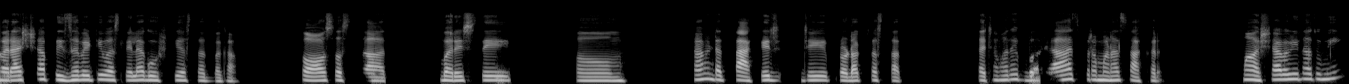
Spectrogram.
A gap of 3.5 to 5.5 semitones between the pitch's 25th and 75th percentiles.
No: narrow, 2.4 semitones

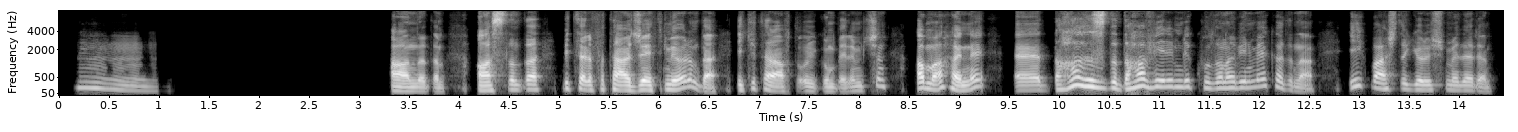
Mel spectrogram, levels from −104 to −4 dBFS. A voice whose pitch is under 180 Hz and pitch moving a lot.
Yes: low, 135 Hz; wide, 7.1 semitones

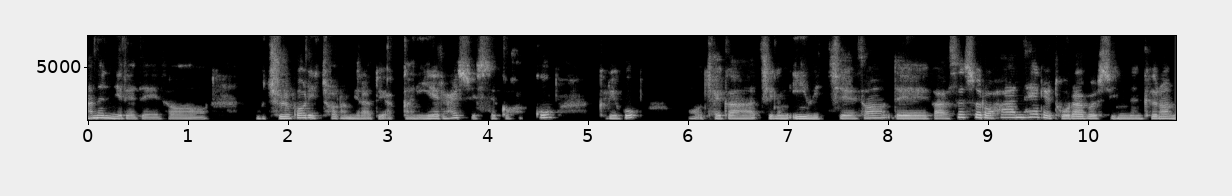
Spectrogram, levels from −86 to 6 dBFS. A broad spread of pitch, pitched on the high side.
No: wide, 6.4 semitones; medium, 165 Hz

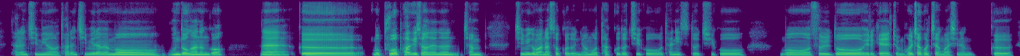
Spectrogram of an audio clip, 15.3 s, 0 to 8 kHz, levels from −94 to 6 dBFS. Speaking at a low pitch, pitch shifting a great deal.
No: low, 115 Hz; average, 4.5 semitones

